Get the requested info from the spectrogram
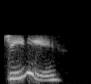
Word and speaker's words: Jeanne: Jeannie. – J-E-A-N-N-E. – Yeah. So it's called Jeannie.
